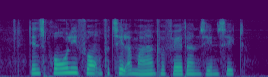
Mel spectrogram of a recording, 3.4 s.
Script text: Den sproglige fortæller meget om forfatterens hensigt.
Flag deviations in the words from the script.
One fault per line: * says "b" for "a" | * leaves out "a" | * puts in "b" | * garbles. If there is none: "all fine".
* puts in "form"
